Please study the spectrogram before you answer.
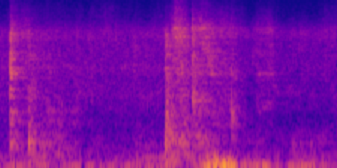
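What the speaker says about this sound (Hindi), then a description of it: "छोलों को अच्छी तरीके से चलाते हुए मिक्स करेंगे।" A spoon stirs Punjabi Pindi chole, a chickpea curry, in a pan: scraping, sloshing stirs with a few metallic clinks against the pan, loud and close, with no talk.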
